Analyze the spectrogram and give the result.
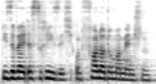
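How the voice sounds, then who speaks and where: A woman's voice: a little high, lively intonation, moderate pace, close to an everyday voice. A woman voicing a power-hungry witch. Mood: fanatical. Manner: hissing, commanding, then shouting. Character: fierce ageless female witch, power-hungry.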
